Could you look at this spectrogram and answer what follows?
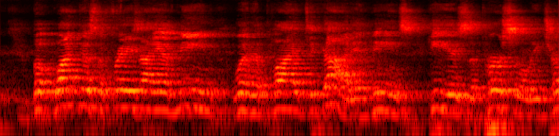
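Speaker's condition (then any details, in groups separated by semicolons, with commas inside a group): No condition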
